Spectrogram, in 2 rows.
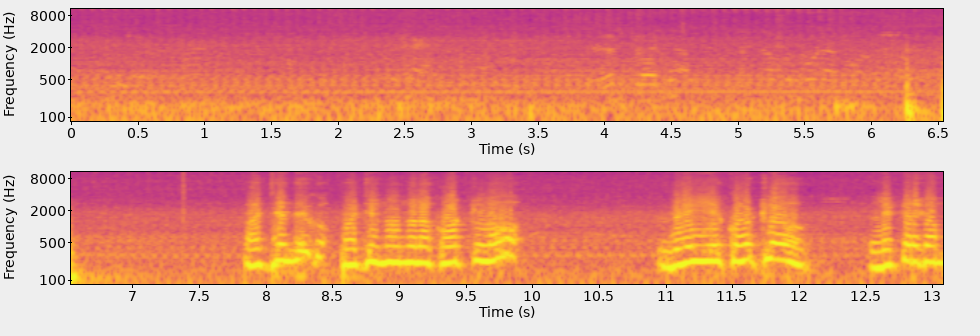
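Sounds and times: crowd voices: 0.0s - 8.0s
low mechanical hum: 0.0s - 13.0s.

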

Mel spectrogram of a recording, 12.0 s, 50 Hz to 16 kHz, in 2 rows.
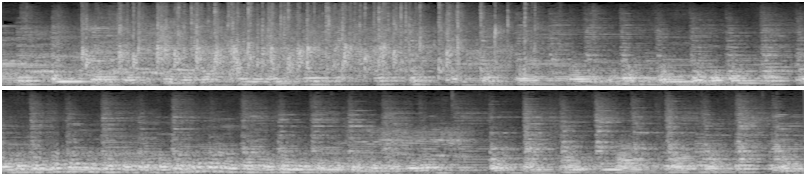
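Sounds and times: audience applauding: 0.5s - 4.4s.

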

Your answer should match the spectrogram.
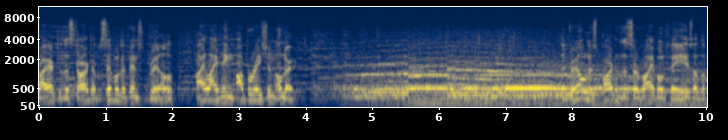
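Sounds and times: air raid siren wailing: 4.1s - 10.0s.

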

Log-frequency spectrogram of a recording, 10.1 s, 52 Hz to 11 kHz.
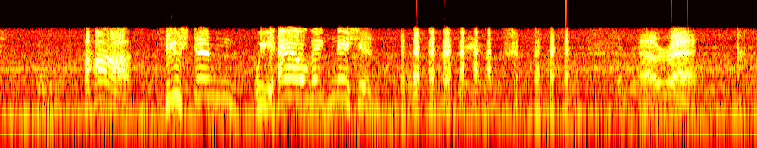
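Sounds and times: man laughing: 5.3s - 7.7s.

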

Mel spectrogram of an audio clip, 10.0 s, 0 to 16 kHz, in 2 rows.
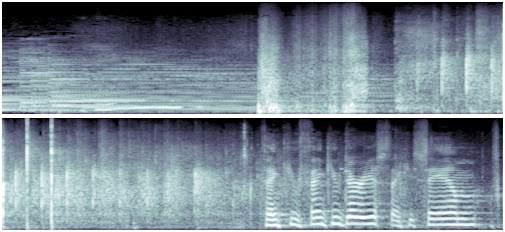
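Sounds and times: small audience clapping: 4.0s - 8.1s.

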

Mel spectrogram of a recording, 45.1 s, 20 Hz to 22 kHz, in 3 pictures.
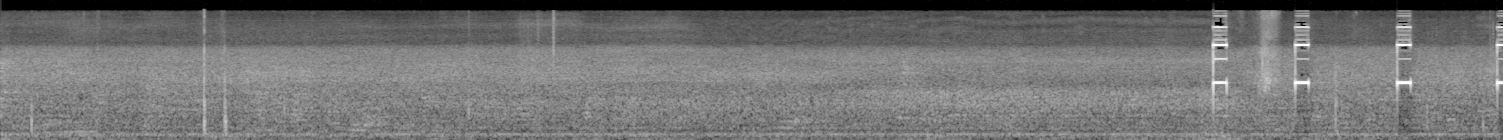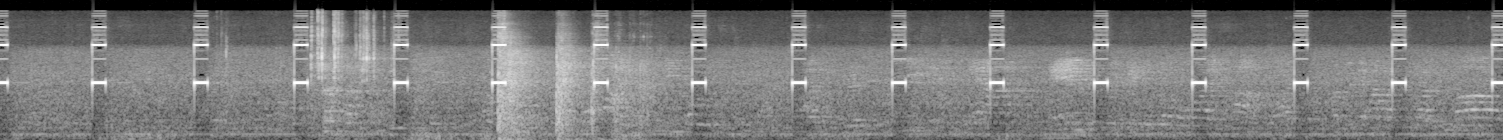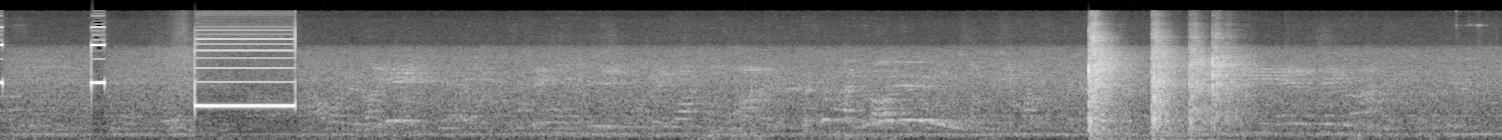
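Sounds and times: long lower beep: 28.0s - 28.2s, 32.0s - 33.1s
short high beeps: 32.0s - 33.0s.

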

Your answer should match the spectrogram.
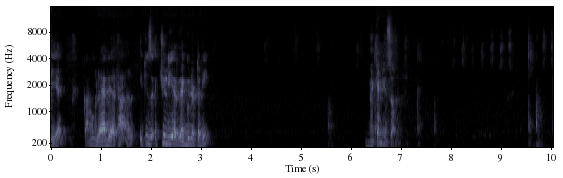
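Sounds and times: man speaking: 0.0s - 3.2s, 6.3s - 7.0s
stylus tapping on glass screen: 9.5s - 10.0s.

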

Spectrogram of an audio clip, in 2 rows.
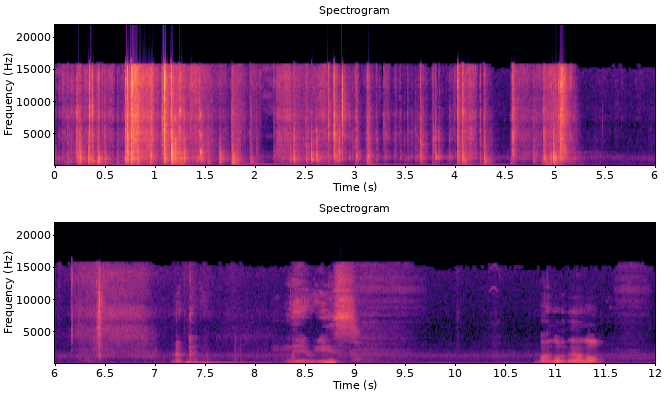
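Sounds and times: cardboard box packaging crackling: 0.0s - 5.2s.

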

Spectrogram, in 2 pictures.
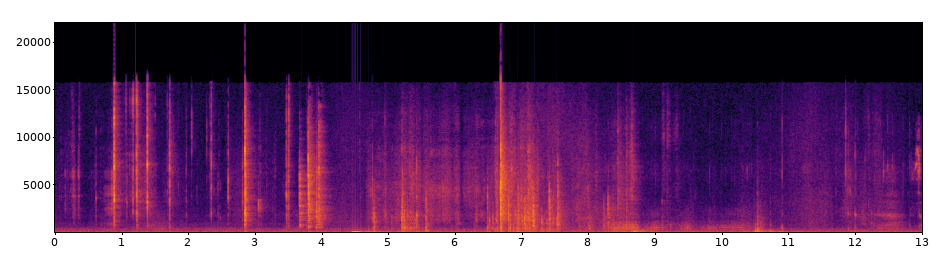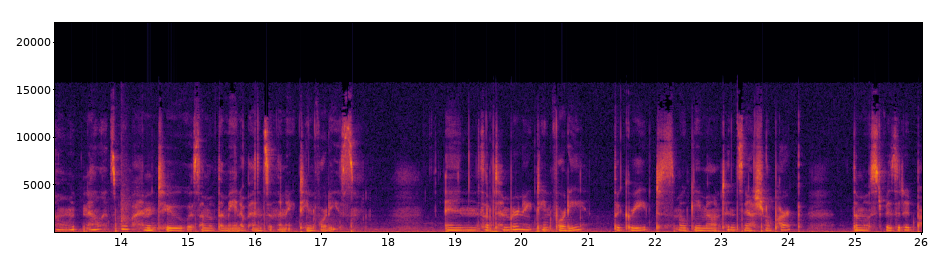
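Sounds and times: woman whispering softly: 18.8s - 21.0s.

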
